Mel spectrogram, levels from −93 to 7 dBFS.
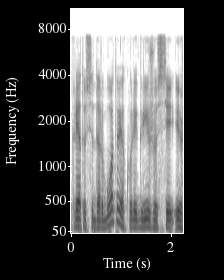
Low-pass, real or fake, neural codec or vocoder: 7.2 kHz; real; none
